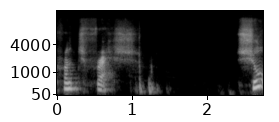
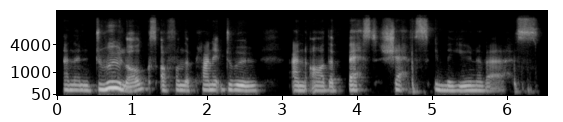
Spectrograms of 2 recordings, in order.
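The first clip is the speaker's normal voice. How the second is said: ordinary delivery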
